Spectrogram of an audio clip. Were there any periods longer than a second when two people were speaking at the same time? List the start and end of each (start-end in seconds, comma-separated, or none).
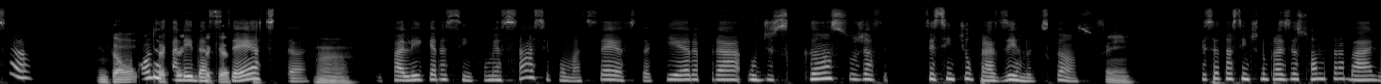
1.4-2.6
